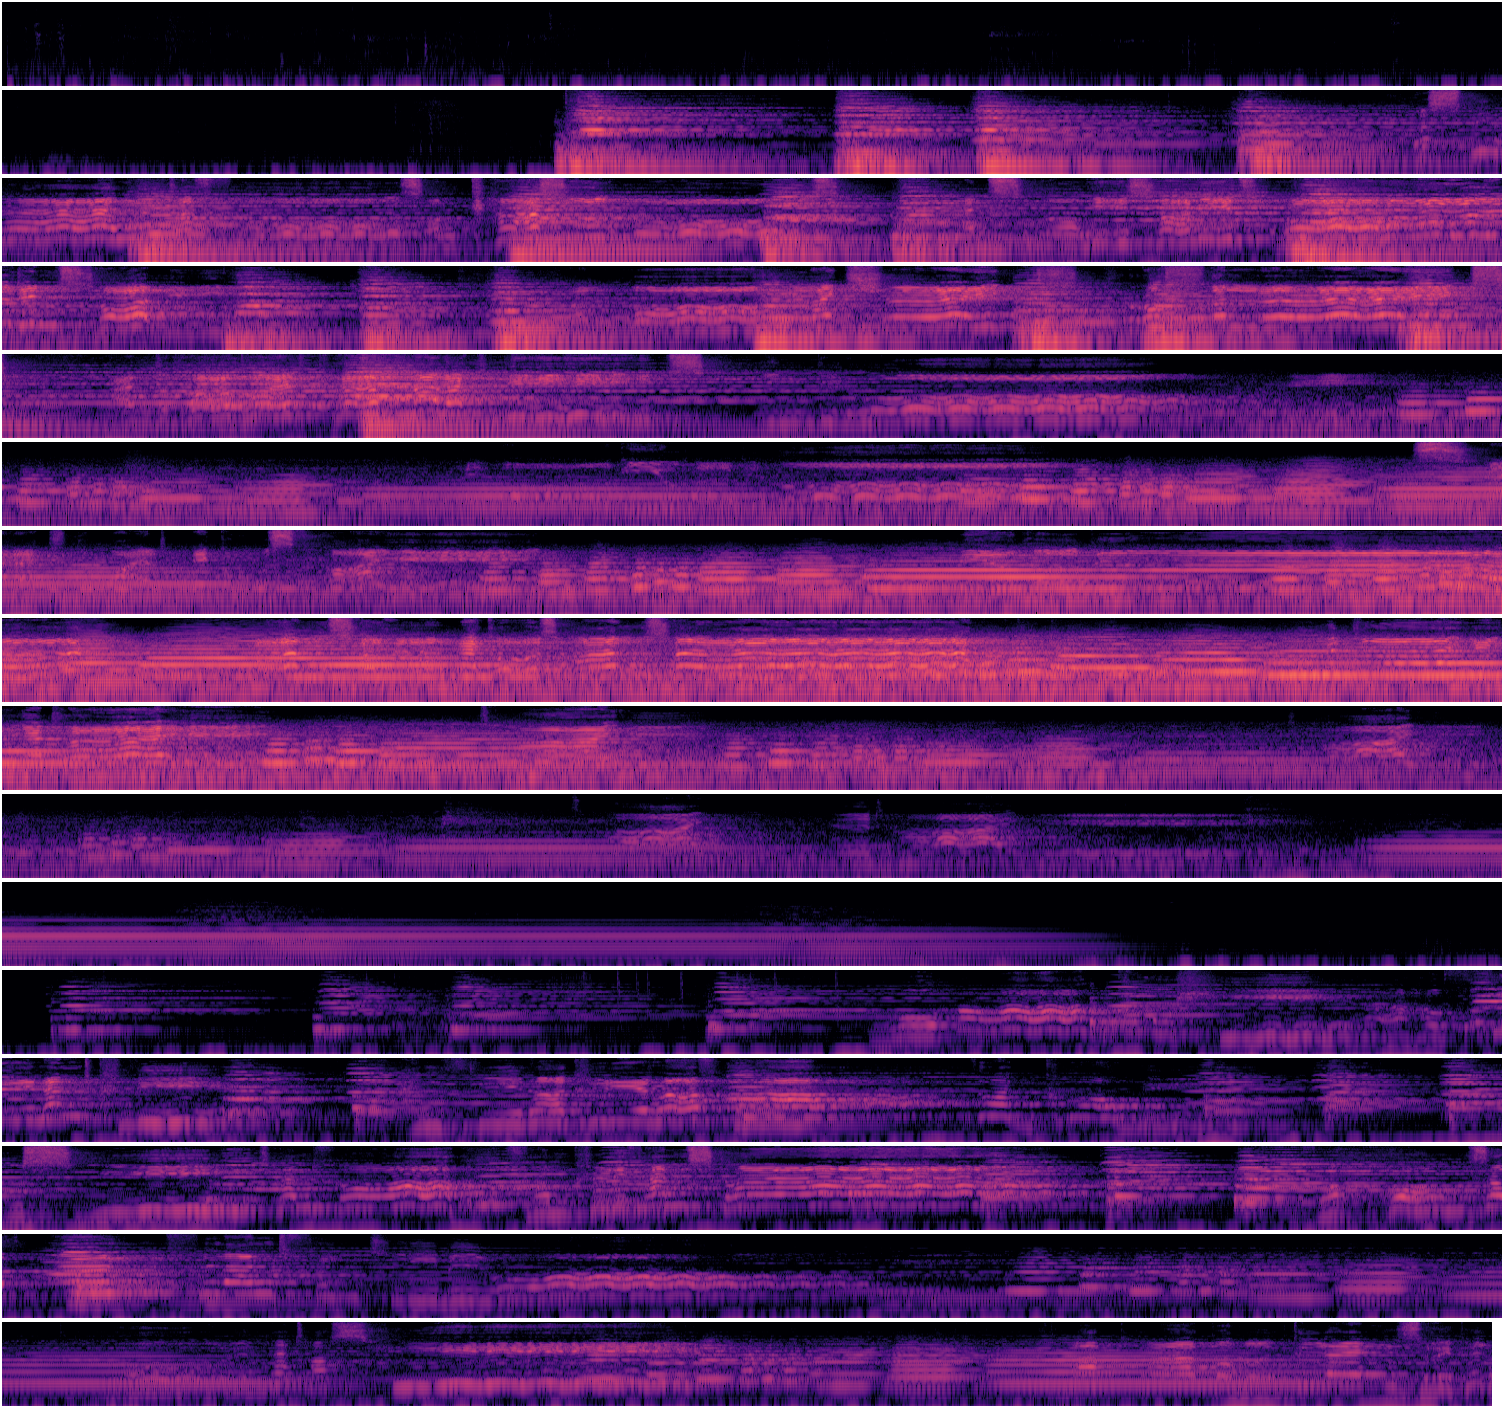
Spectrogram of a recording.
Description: Please enjoy a few recordings of past performances
Serenade for Tenor, Horn, and Strings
